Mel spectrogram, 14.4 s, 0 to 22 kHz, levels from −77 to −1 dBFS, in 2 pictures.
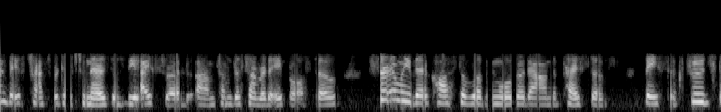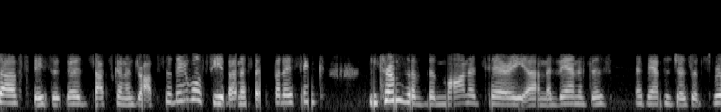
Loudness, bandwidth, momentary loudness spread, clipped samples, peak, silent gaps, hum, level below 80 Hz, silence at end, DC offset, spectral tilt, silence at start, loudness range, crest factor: -25 LUFS; 3.8 kHz; 9 LU; under 0.1%; -4 dBFS; none; none; -70 dBFS; 0 s; under 0.1%; -8 dB/octave; 0 s; 1 LU; 20 dB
